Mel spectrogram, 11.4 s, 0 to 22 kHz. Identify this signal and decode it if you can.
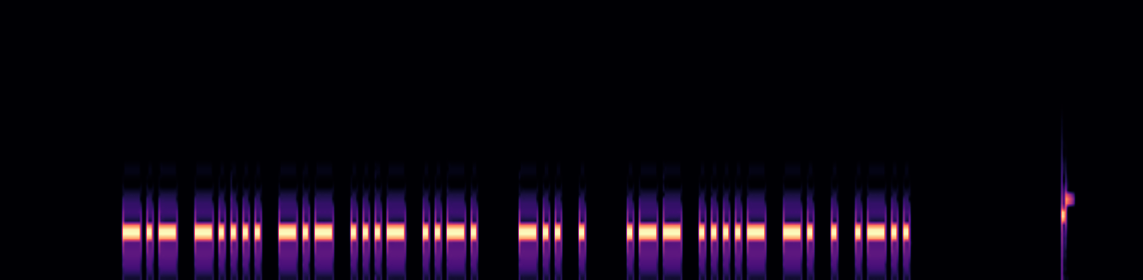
Morse code, heard as a keyed tone, about 20 wpm, 700 Hz. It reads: K6KVF DE W4NEL
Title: USA Callsign DE Callsign - 5 Characters - 20wpm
